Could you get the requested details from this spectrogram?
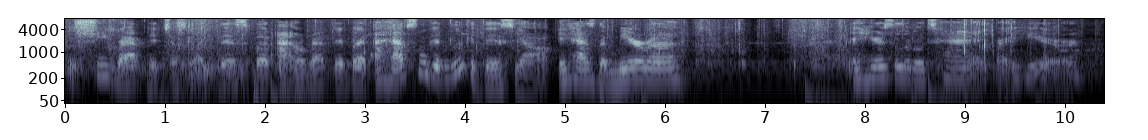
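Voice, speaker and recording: A woman speaks at a fairly slow pace and a fairly low pitch, her pitch swinging very widely. Music plays in the background. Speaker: beauty and fashion vlogger. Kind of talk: unboxing haul video, casual talk to camera. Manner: animated, gushing.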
